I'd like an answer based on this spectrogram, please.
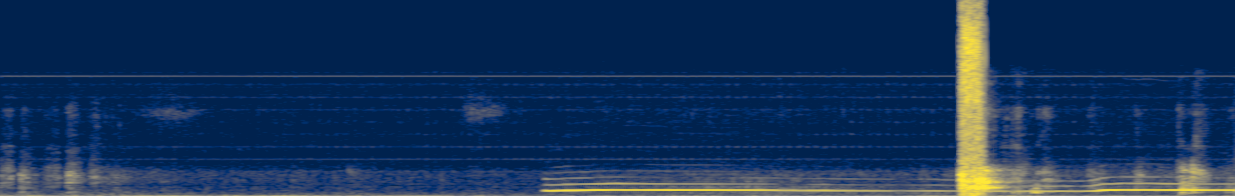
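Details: Puppy lets out one long, steady howl lasting about five seconds that steps up slightly near the end, interrupted by a single loud bang; quiet room noise before it.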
